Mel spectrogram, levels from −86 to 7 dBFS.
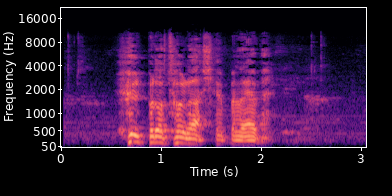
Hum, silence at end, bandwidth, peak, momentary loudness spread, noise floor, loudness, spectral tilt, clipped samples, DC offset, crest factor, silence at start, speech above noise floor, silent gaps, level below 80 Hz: none; 0.45 s; 11 kHz; 0 dBFS; 7 LU; -44 dBFS; -15 LUFS; -4.5 dB/octave; under 0.1%; under 0.1%; 16 dB; 0.6 s; 29 dB; none; -64 dBFS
